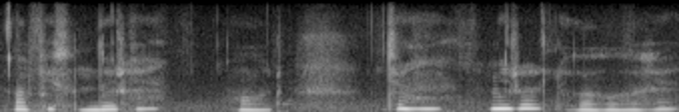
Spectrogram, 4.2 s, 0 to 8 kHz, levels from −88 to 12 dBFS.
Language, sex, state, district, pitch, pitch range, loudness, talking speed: Hindi, female, Himachal Pradesh, Shimla, 245 Hz, 215-265 Hz, -15 LUFS, 125 wpm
